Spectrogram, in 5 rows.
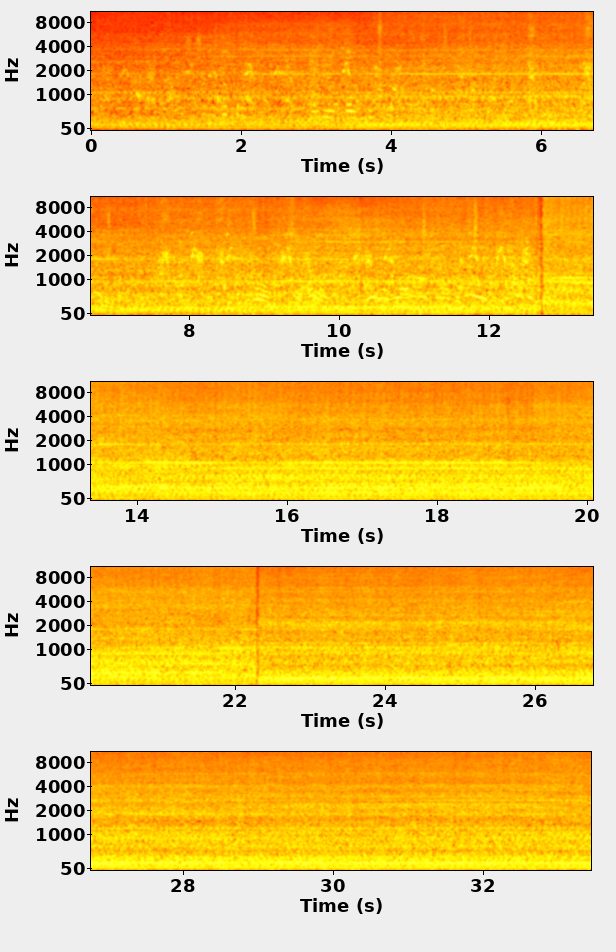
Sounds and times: Fire: 0:00.0 - 0:33.4.

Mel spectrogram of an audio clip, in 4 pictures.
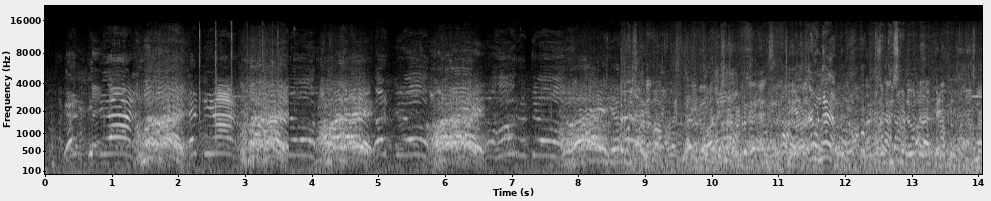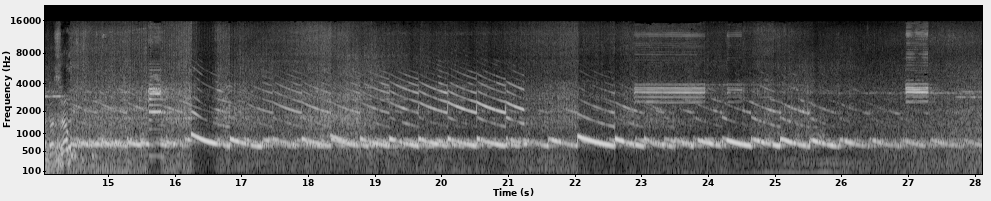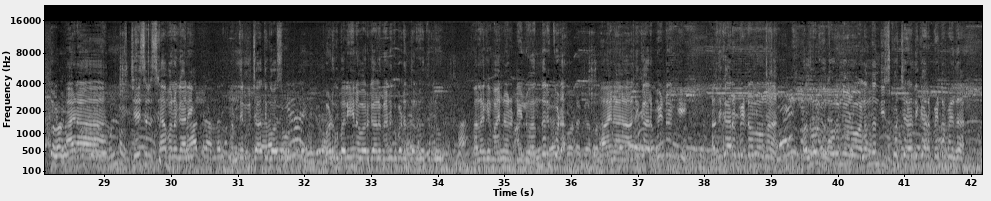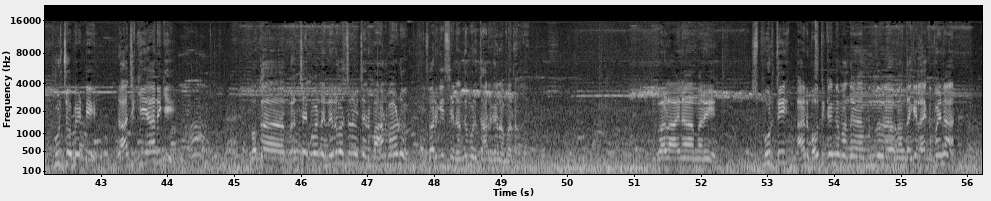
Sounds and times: Male speech, man speaking: 0:00.3 - 0:01.4, 0:05.0 - 0:05.8, 0:06.6 - 0:14.5, 0:28.2 - 0:49.4, 0:51.4 - 0:55.8.

